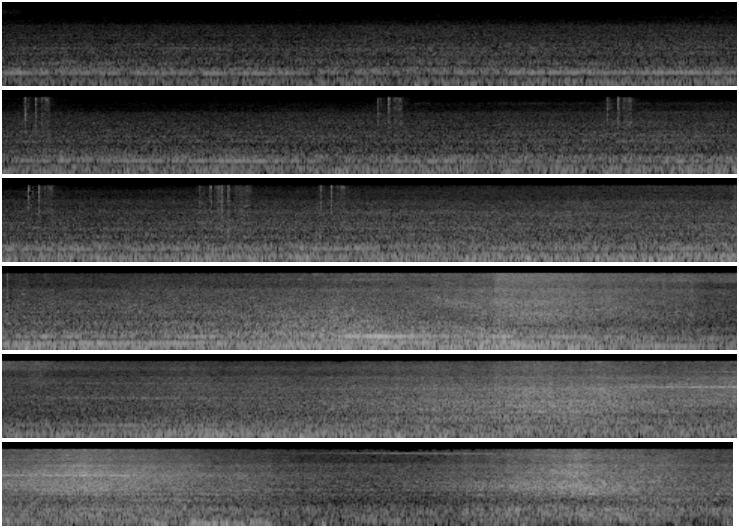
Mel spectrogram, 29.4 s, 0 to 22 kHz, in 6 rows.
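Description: EP09 electric passenger locomotive hauling an Intercity express train: it approaches, growing louder to its closest point about two-thirds of the way through. Then the passing coaches' wheels make a rhythmic clatter, over a steady hum.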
